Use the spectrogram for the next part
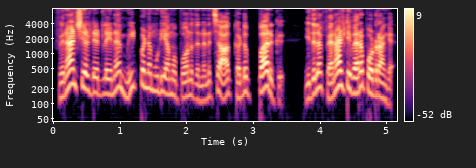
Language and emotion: Tamil, angry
